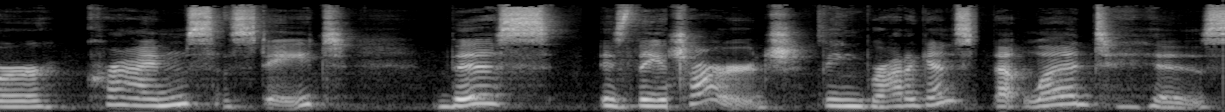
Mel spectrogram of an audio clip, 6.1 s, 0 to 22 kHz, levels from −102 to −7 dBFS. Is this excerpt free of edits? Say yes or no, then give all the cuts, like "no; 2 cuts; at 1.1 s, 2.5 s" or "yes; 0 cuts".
no; 5 cuts; at 1.1 s, 2.9 s, 3.3 s, 4.1 s, 4.9 s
